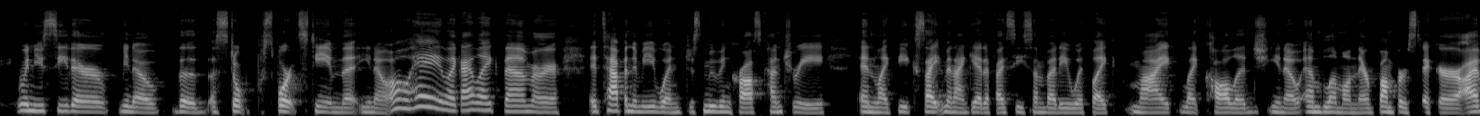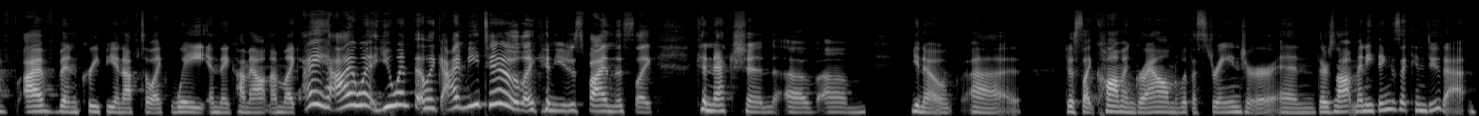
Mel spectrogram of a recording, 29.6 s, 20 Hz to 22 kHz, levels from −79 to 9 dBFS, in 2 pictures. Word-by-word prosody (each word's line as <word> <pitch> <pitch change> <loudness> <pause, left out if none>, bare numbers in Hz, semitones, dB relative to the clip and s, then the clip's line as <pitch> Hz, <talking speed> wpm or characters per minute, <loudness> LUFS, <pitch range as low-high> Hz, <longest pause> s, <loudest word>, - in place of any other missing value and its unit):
when 215 +1 +1
you 205 0 -1
see 200 0 -6
their, 175 -4 0
you 190 -1 -3
know, 155 -3 -2
the 165 -3 -1
a 175 - -6
stop 190 +3 -4
sports 195 -2 +1
team 165 -4 -4
that, 155 +1 -2
you 165 0 -7
know, 145 -3 -4
"Oh, 295 0 +1
hey, 335 -3 +1
like, 220 -2 -1
I 225 - +5
like 230 -1 -2
them," 190 -1 +2
or 165 -2 -2 0.3
it's 180 +2 -4
happened 210 -1 +6
to 180 - -3
me 180 0 -3
when 160 -2 -4
just 165 +3 -12
moving 185 -2 -1
cross-country, 160 -2 -1 0.3
and, 175 -2 0
like, 155 -1 -3
the 175 - -4
excitement 175 0 0
I 155 - -1
get 160 0 -2
if 155 - -4
I 155 0 0
see 160 +1 -9
somebody 155 -1 -4
with, 150 -1 -5
like, 140 0 -2
my, 155 -3 +1
like, 160 -3 -5
college, 155 0 -2
you 170 -2 -6
know, 150 0 -1
emblem 170 -2 -2
on 150 0 -3
their 150 +1 0
bumper 175 +2 +1
sticker. 150 -2 +1
I've 180 +2 +6 0.2
I've 185 0 +7
been 170 -3 0
creepy 180 -2 -3
enough 155 -1 +1
to, 165 - -5
like, 150 0 -1
wait, 165 -2 -1
and 165 0 -5
they 155 -2 -3
come 165 0 -3
out 155 +1 +3
and 155 - -5
I'm 155 - -5
like, 160 -1 0
"Hey, 405 -2 +5
I 385 +2 +7
went 400 -10 +3
you 345 +9 +5
went 410 -2 +2
the 320 - +3
like, 305 -2 -1
I 330 - +4
me 390 +6 +3
too." 425 - +6
Like, 240 - +2
and 240 -4 0
you 205 -1 -4
just 215 +1 -7
find 200 -2 +5
this, 190 +1 -8
like, 165 -1 -2 0.4
connection 205 - 0
of, 160 -1 -4
um, 165 0 -8 0.5
you 200 - +2
know, 155 -2 -3 0.2
uh, 155 -3 -3 0.5
just, 180 -2 -2
like, - - +1
common 180 -4 +5
ground 165 0 +2
with 165 -1 -8
a - - -8
stranger, 165 +1 -4
and 155 -1 -7
there's 170 +1 -1
not 185 +1 +4
many 200 +2 +1
things 255 +2 -3
that 245 -1 -3
can 220 -2 -2
do 250 +8 -4
that. - - -3
170 Hz, 215 wpm, -24 LUFS, 160-200 Hz, 0.5 s, I've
